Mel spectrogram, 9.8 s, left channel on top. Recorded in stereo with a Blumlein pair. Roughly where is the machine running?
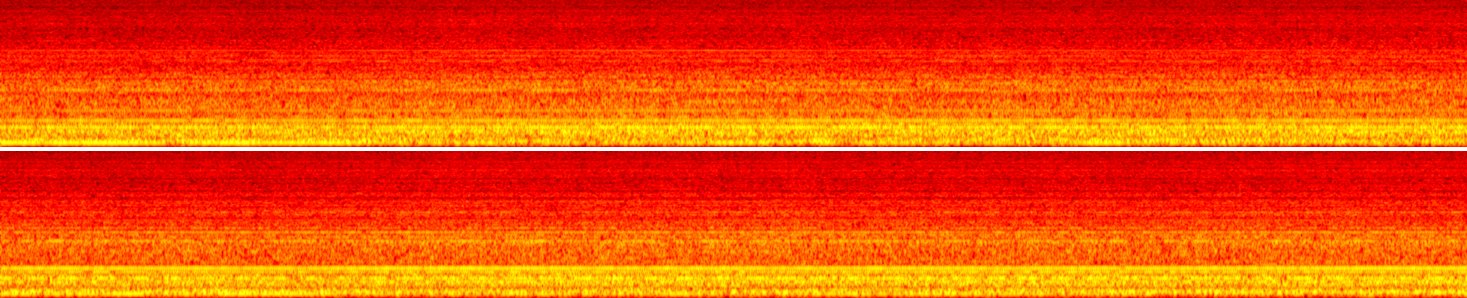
Ahead right.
